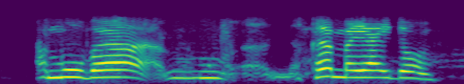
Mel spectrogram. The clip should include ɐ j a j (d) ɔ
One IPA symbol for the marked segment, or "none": d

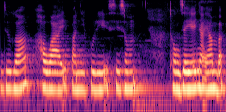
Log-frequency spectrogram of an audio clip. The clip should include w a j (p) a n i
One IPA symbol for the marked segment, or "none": p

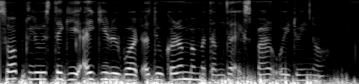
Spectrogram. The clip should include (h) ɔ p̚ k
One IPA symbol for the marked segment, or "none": s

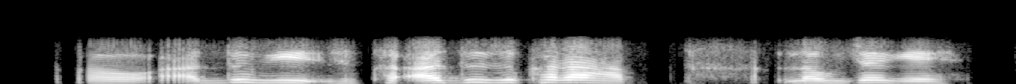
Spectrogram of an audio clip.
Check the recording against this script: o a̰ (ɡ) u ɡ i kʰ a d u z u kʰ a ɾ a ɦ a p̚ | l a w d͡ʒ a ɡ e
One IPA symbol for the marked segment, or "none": d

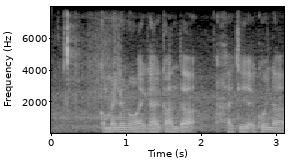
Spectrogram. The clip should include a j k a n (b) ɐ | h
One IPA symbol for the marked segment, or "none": d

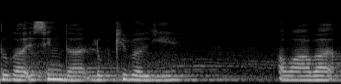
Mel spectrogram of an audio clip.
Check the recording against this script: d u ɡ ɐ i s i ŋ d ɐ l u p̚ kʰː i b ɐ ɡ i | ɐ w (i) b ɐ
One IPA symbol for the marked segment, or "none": a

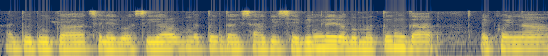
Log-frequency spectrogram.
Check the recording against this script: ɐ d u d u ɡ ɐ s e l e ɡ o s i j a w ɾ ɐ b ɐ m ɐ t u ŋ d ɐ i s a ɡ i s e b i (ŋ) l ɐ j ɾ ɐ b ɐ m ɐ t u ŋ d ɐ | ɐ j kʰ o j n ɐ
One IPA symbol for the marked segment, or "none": ŋ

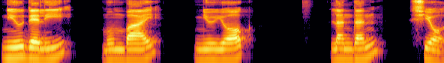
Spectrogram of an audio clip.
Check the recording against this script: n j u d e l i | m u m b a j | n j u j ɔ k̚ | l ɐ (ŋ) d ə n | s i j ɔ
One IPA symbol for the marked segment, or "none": n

